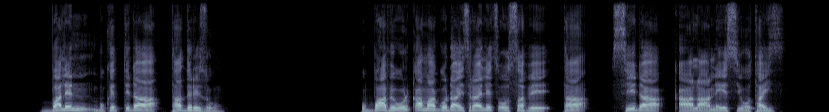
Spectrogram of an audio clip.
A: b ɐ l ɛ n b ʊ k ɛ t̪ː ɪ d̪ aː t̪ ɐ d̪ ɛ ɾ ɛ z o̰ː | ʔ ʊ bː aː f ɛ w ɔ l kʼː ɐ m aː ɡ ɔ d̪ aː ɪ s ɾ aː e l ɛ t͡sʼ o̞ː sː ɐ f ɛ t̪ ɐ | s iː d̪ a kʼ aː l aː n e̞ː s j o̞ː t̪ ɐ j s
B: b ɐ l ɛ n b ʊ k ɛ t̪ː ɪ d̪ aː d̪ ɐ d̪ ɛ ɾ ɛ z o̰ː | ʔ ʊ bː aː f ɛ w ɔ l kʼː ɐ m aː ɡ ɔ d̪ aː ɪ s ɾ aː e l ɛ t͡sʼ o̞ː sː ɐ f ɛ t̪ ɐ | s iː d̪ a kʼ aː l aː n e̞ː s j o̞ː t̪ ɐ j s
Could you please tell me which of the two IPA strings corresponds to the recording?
A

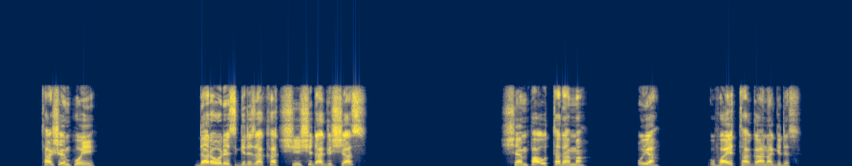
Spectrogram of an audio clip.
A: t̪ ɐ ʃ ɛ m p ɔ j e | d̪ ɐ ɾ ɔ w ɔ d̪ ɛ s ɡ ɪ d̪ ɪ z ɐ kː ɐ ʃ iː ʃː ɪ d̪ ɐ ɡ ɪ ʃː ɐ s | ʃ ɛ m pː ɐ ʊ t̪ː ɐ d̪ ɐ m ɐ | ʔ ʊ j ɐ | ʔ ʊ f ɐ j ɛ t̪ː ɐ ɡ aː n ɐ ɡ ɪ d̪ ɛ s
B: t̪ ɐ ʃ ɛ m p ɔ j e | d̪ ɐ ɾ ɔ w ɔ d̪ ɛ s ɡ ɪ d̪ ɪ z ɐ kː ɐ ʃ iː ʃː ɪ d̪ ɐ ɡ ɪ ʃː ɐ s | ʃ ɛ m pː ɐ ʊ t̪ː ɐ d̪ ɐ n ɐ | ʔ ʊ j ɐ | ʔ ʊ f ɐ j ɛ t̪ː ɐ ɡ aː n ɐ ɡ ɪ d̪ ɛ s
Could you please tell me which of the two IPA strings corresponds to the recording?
A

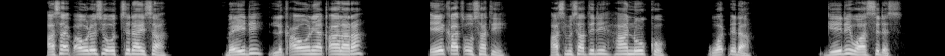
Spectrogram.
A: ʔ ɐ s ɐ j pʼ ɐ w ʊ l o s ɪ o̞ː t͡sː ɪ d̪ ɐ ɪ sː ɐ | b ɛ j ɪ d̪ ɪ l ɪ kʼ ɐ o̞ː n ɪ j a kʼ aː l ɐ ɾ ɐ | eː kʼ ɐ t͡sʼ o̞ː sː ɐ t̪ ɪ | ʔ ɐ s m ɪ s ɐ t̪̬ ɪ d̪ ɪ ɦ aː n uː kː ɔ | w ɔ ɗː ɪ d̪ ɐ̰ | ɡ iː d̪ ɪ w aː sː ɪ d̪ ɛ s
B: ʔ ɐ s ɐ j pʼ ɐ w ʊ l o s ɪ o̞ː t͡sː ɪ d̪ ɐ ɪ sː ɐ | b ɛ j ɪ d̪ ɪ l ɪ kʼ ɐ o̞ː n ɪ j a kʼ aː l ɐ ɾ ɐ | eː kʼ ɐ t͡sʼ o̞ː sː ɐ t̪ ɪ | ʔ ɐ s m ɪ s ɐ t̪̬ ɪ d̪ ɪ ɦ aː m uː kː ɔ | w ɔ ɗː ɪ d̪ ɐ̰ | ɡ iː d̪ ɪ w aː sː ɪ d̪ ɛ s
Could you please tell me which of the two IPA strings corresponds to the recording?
A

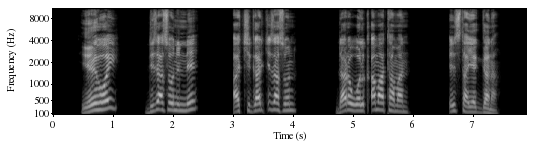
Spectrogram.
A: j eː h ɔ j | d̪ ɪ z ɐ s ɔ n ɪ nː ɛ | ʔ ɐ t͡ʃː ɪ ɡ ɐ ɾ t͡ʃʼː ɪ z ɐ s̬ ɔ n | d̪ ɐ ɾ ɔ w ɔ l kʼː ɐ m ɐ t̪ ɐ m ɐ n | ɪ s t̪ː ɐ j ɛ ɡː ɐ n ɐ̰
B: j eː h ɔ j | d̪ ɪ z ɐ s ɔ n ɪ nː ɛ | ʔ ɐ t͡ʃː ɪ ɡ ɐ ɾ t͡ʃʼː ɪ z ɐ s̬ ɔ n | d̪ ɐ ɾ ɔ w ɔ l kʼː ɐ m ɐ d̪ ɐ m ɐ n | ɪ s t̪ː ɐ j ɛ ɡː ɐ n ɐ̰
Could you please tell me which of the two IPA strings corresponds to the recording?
A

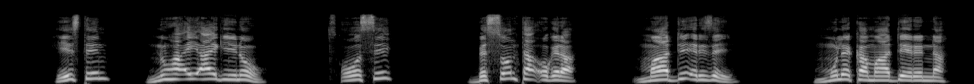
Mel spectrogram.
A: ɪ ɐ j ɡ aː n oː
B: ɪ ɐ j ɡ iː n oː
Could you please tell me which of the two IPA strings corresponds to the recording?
B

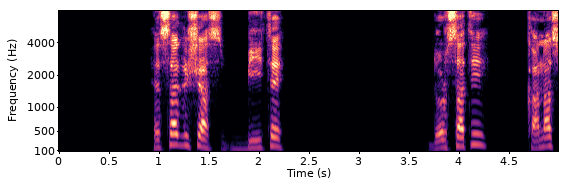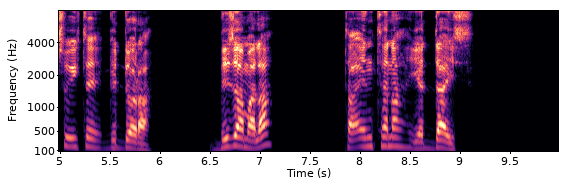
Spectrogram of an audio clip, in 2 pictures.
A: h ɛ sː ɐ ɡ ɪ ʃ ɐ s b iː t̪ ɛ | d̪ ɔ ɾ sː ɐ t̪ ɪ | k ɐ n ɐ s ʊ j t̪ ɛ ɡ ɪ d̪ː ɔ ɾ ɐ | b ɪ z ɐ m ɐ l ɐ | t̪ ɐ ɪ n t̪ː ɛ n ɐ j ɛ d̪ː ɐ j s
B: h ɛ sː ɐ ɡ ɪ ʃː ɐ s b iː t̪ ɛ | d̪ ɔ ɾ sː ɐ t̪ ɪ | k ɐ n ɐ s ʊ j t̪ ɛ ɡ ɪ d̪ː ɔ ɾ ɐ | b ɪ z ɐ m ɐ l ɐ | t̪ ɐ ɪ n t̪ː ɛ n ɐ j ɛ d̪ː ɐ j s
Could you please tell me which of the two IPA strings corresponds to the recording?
B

